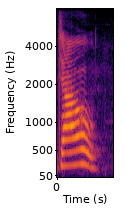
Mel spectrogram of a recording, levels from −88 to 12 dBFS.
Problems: none marked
